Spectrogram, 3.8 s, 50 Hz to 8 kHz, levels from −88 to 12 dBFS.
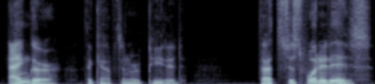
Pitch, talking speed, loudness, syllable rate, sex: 135 Hz, 145 wpm, -19 LUFS, 4.9 syllables/s, male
